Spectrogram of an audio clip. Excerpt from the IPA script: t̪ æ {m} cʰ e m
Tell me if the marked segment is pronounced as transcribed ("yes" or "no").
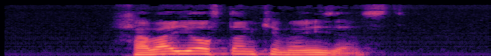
yes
